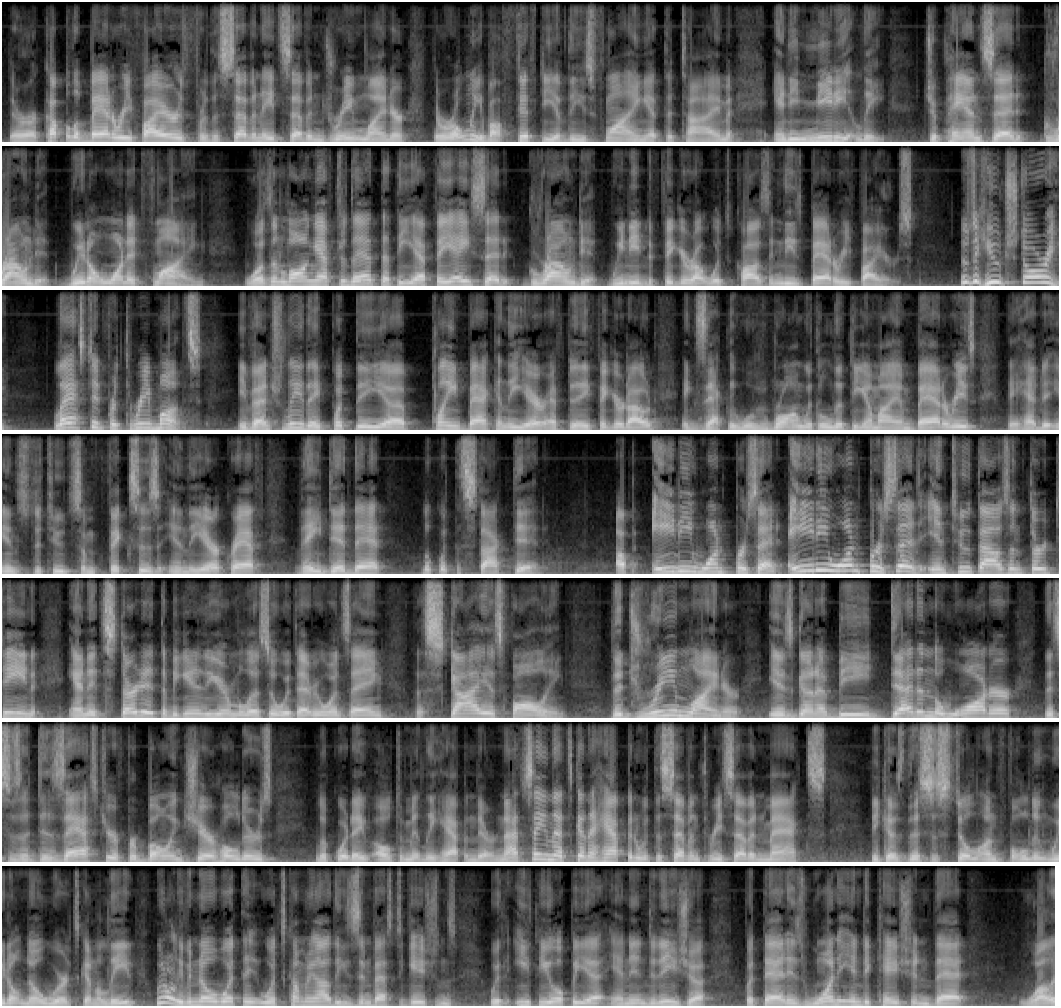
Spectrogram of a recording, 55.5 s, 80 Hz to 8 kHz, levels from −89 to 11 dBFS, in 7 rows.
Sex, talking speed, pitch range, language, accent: male, 210 wpm, 140-185 Hz, English, American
